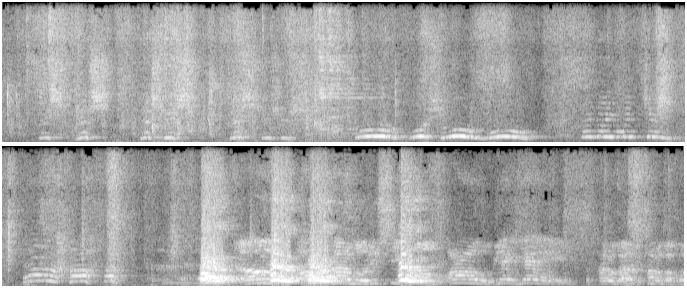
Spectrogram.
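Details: Golden retriever parent and offspring react as their owner suddenly plays dead. A run of short, arched, whiny cries repeats, then turns into louder, higher, strained whimpers and yelps midway, with people talking in the background.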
